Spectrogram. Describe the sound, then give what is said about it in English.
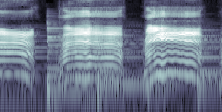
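A human voice imitates a goat, giving three wavering, nasal bleats. The middle and last bleats are longer and louder than the first, and each has a shaky vibrato and falls away at the end. “Those weird goat noises I'm making.”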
